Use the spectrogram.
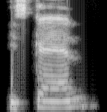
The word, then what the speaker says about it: scan: अगला शब्द SCORE, इसका उच्चारण स्कोर, अर्थ अंकों का हिसाब। अगला शब्द SCAN, स्कैन, और इसका अर्थ जांचना।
